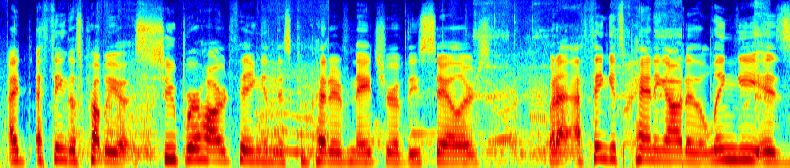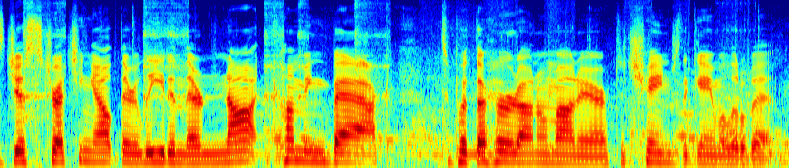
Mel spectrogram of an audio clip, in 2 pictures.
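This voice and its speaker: A woman's voice: mid-range voice, fairly even intonation, a little fast, fairly bright tone. A woman giving thoughtful expert analysis as co-commentator on a live sailing race.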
